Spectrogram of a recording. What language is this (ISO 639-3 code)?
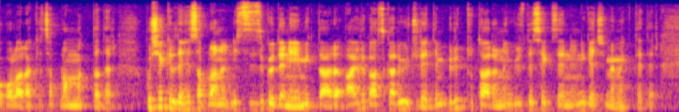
tur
